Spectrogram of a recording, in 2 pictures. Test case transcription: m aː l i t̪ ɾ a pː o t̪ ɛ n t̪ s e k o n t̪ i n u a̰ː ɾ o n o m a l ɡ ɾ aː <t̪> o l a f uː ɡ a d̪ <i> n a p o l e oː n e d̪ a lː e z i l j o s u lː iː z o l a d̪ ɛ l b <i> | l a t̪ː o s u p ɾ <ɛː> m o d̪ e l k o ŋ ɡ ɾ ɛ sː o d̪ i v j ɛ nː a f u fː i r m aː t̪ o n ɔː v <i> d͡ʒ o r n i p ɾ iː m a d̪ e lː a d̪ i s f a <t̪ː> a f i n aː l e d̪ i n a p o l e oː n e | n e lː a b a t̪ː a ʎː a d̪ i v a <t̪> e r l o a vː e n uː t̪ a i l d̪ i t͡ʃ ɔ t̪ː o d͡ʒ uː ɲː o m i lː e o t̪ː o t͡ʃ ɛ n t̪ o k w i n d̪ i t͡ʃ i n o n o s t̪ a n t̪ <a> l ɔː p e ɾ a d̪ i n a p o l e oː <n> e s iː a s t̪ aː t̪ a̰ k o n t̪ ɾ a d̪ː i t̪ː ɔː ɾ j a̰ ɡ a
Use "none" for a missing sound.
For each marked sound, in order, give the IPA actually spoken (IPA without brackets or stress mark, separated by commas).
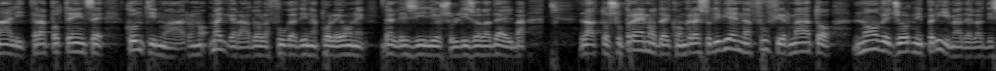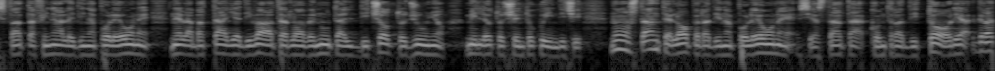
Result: d̪, i, a, ɛː, e, t̪ː, t̪, e, n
